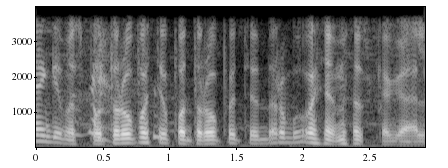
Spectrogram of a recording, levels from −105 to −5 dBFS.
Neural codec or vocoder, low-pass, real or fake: none; 3.6 kHz; real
